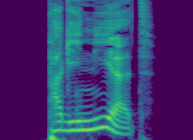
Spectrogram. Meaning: 1. past participle of paginieren 2. inflection of paginieren: third-person singular present 3. inflection of paginieren: second-person plural present 4. inflection of paginieren: plural imperative
- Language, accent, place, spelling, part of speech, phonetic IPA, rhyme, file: German, Germany, Berlin, paginiert, verb, [paɡiˈniːɐ̯t], -iːɐ̯t, De-paginiert.ogg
